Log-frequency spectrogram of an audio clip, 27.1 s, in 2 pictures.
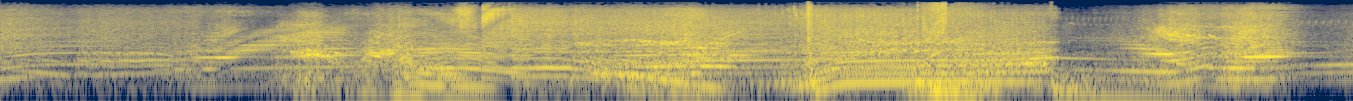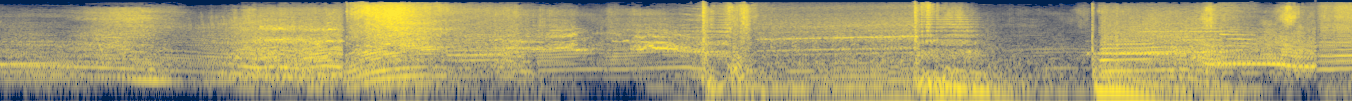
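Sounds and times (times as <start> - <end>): car engine revving: 20.1 - 27.0.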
